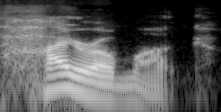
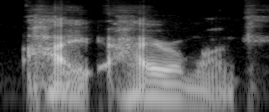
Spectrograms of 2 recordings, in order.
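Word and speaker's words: hieromonk: He's pronounced hierro monk. I was hyro monk.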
